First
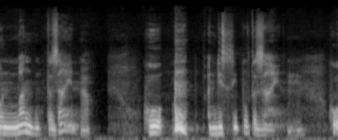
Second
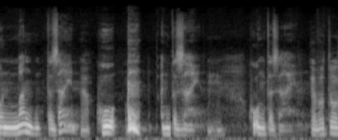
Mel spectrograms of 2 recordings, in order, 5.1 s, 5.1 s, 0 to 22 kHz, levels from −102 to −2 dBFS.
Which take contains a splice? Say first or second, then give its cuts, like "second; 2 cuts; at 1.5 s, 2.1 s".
second; 3 cuts; at 1.4 s, 2.6 s, 4.0 s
